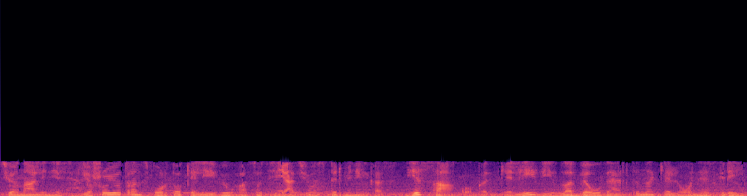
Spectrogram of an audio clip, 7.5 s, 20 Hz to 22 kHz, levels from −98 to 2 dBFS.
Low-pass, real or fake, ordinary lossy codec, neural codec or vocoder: 7.2 kHz; real; AAC, 16 kbps; none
